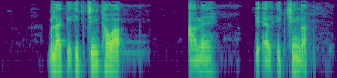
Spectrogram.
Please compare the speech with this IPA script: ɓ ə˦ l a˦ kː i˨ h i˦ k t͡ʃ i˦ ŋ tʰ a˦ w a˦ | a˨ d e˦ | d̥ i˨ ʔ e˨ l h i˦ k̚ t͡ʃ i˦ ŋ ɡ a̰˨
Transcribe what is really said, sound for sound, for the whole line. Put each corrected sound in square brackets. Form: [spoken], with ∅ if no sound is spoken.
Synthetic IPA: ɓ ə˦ l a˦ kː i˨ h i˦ k t͡ʃ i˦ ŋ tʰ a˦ w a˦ | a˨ [n] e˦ | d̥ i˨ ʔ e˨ l h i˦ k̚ t͡ʃ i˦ ŋ ɡ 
